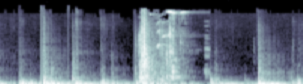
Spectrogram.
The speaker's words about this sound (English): I knocked the dipper off the table. It scared me.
